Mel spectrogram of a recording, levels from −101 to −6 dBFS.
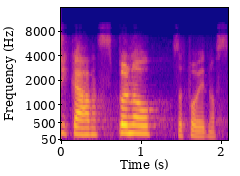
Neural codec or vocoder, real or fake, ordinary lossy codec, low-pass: codec, 16 kHz, 0.7 kbps, FocalCodec; fake; Opus, 24 kbps; 7.2 kHz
